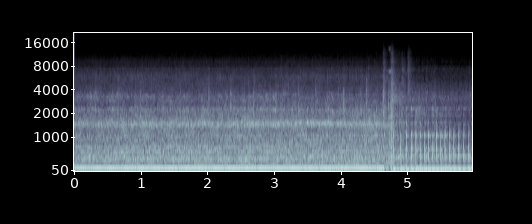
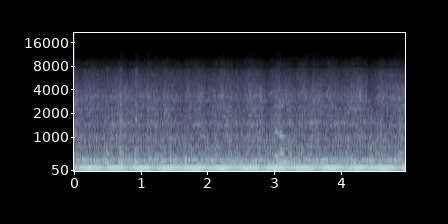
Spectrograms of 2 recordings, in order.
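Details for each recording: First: Kenmore washer after repair, using a transmission that sat outside over two years, with the lid switch jumped and set on spin: a steady smooth low hum, then clunks as it winds down. Normal spin cycle. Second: Kenmore top-load washer that agitates and drains but won't spin, lid switch bypassed; motor hums steadily with slow soft pulse while drum barely picks up speed; weak spin from worn clutch shoes.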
